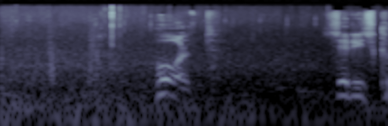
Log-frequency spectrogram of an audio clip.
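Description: A man calls out sternly, close by.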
